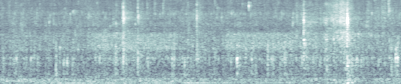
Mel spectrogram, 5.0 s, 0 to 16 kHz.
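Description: Shrimp frying in hot oil in a $30 Chefman deep fryer, a faint, steady bubbling fizz with scattered small pops and crackles throughout.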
